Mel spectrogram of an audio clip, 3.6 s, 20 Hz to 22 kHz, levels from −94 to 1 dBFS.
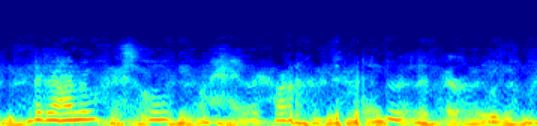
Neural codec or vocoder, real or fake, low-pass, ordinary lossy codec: codec, 16 kHz, 0.5 kbps, FreqCodec, larger model; fake; 7.2 kHz; none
